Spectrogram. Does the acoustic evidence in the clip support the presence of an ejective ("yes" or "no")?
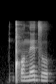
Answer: yes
